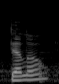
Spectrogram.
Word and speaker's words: Delo: Can you share with us from your own setting, how do I pronounce it, Delo? Delo?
